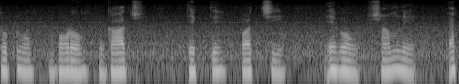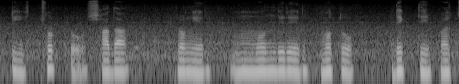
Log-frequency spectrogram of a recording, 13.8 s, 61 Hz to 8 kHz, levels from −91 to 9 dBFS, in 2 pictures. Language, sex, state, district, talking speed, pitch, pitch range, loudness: Bengali, male, West Bengal, Jalpaiguri, 65 wpm, 125 Hz, 120-130 Hz, -28 LUFS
